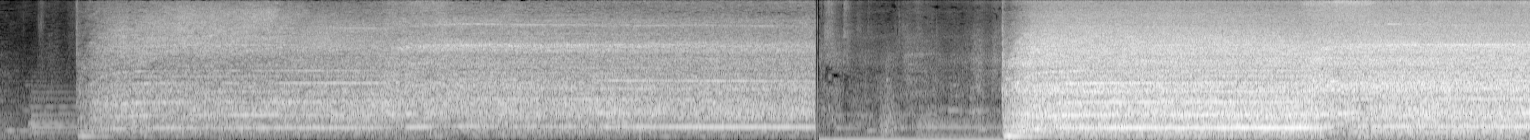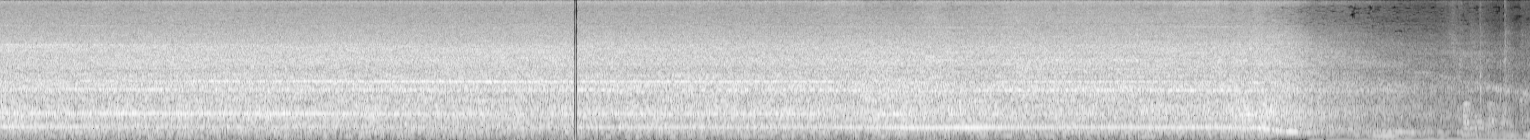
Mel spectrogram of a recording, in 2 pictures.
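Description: RIDGID wet/dry shop vacuum running, a steady motor whine over a rush of air, used to suction out a blocked drain. It runs for about seven seconds and stops, then starts again louder with a rising whine, runs steadily for about eighteen seconds and winds down near the end.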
